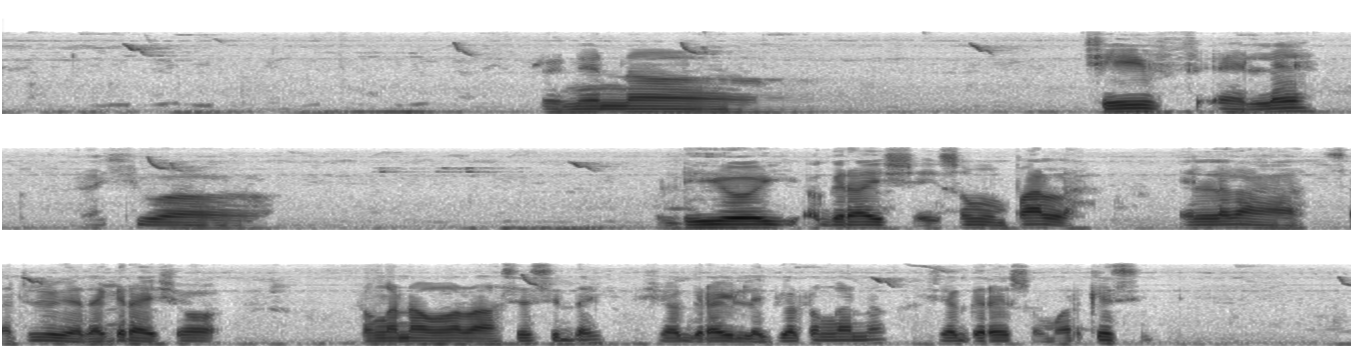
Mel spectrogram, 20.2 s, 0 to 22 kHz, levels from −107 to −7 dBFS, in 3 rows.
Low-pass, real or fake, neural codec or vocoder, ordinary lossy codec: 7.2 kHz; real; none; none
